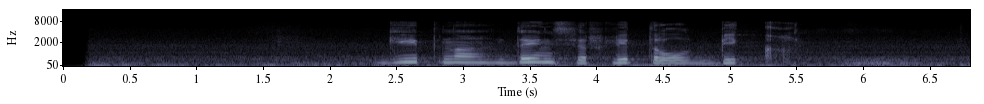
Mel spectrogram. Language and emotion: Russian, neutral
